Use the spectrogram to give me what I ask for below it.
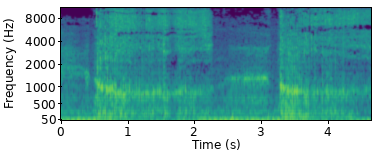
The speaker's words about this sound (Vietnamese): Khấu Trọng đổ vật vào lòng nàng, còn phát ra tiếng ngáy khò khò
